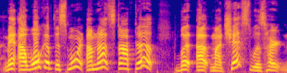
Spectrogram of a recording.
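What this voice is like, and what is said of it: Nasal, congested-sounding voice. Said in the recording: “You got a cold or something? You sound a little nasally.”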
